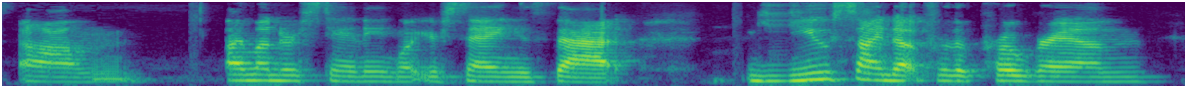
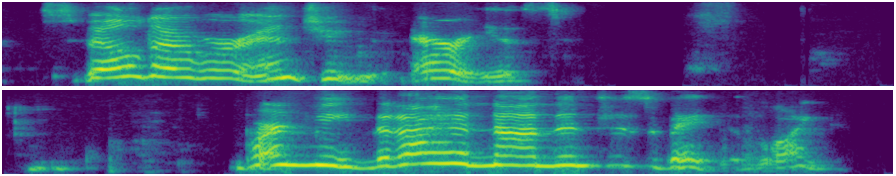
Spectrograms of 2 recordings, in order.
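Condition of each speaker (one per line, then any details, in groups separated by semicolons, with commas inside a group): No condition
Friedreich's ataxia; cannot stand alone, not able to walk; walking more with help recently; difficulty drinking and swallowing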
